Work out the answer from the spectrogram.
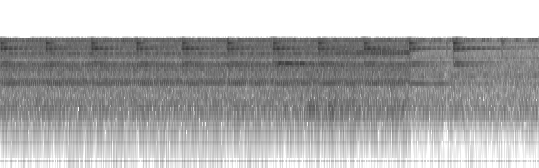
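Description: A freight train rolling toward a stop at a red signal: steady loud wheel-and-rail rumble with high, thin squealing tones running throughout, easing slightly quieter near the end, with no voices.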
